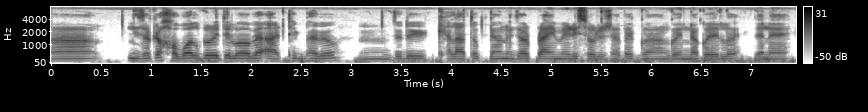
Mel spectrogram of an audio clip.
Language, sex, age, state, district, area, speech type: Assamese, male, 18-30, Assam, Golaghat, urban, spontaneous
